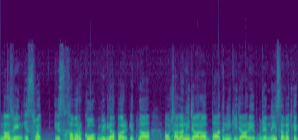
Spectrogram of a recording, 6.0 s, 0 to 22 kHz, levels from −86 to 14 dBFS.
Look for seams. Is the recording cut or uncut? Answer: uncut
